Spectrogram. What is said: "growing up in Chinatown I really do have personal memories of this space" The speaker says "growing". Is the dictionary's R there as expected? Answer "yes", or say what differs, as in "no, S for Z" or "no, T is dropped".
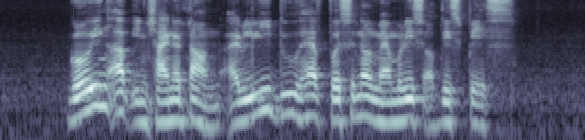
no, R is dropped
